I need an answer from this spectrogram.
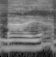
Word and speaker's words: Maryam: life I always said my name is Mary I'm how do you spell that m-a-r-y-a-m oh how weird you know it's not with an eye and I say no it's the Persian version and I don't know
